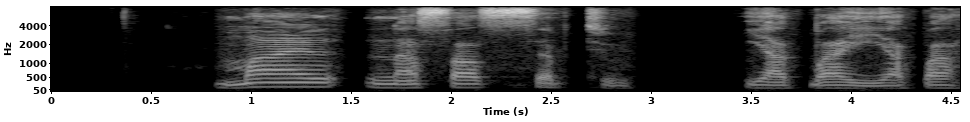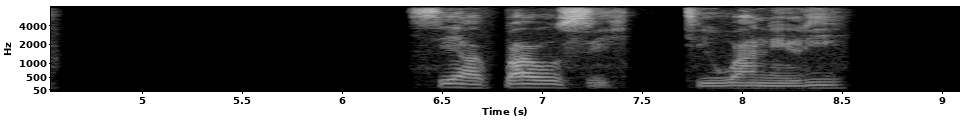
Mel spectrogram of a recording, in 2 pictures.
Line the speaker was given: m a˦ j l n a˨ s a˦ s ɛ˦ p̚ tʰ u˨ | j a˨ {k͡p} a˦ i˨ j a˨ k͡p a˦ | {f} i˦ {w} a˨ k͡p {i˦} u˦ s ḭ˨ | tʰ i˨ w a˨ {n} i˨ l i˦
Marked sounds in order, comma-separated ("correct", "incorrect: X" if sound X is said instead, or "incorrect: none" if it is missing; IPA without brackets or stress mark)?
correct, incorrect: s, incorrect: none, incorrect: a˦, correct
